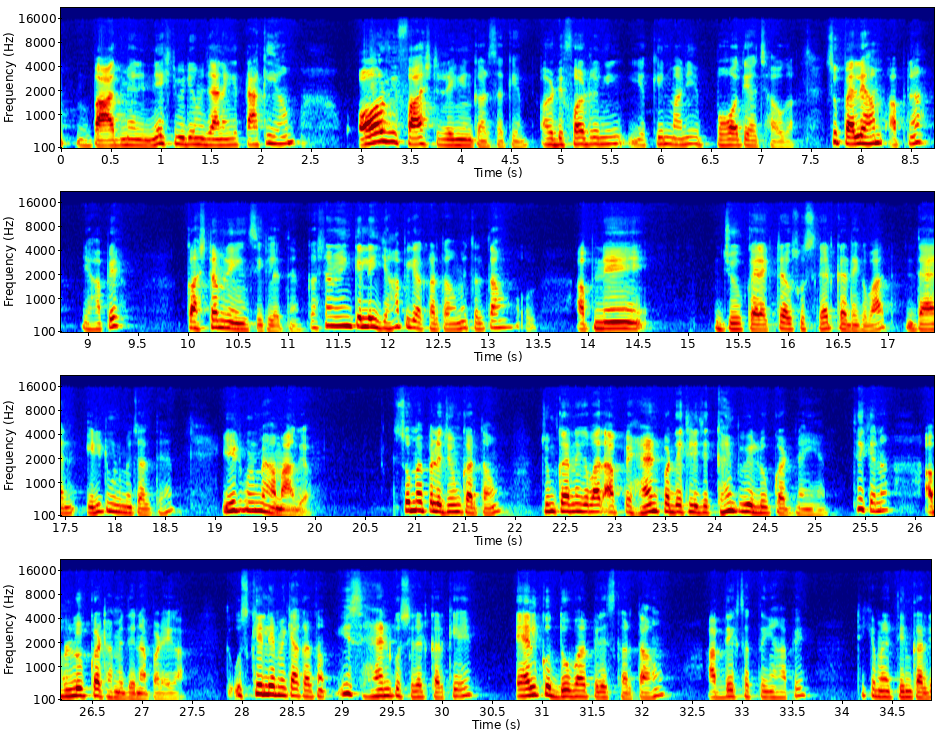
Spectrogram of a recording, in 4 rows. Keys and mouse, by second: 12.7-14.0 drag, 16.7-18.0 drag, 21.0-25.8 drag, 26.9-28.0 drag, 28.7 click, 30.8 l, 30.9 l.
